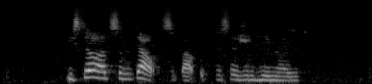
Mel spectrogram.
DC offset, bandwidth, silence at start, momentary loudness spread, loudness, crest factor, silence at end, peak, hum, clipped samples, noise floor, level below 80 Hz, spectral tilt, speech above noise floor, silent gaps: under 0.1%; 16.5 kHz; 0.65 s; 14 LU; -33 LUFS; 20 dB; 0.75 s; -14 dBFS; none; under 0.1%; -65 dBFS; -74 dBFS; -3.5 dB/octave; 32 dB; none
